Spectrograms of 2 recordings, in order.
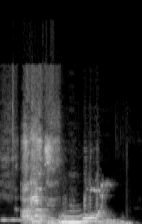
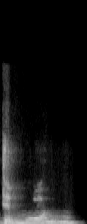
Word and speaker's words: Des Moines: That Des Moines. Des Des Moines. Yeah, Des Moines Iowa. So, if it's Des Moines, why did they not spell it d e m o i n?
